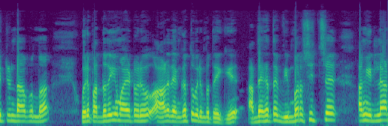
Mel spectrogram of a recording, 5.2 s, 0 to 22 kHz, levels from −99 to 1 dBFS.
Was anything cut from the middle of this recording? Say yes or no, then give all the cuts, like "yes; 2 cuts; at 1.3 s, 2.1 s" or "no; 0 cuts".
no; 0 cuts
